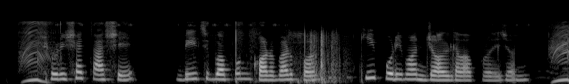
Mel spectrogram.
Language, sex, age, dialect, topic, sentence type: Bengali, female, 18-24, Northern/Varendri, agriculture, question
